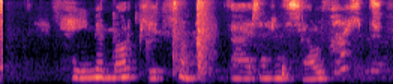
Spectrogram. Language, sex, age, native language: Icelandic, female, 12, Icelandic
